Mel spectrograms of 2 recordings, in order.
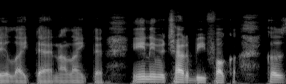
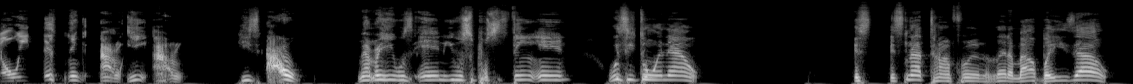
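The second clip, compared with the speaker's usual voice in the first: mock excited yelling, very high; 11 semitones higher, 3 dB louder than usual. The speaker reenacts what they yelled at that moment, retelling own yelling. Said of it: "I'm yelling".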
